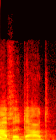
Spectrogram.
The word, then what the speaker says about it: Abaddon: Also, just to know, no Abaddon. Or wow. Abaddon, however you want to pronounce it. Tomatoes, tomatoes. Abadad, yeah. It's quite interesting. A lot of people have been using Abadad, the Don, and we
